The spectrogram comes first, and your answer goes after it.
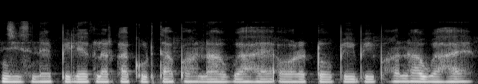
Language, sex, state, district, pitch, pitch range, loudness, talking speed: Hindi, male, Jharkhand, Ranchi, 120 Hz, 120-125 Hz, -16 LUFS, 175 wpm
